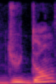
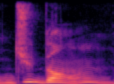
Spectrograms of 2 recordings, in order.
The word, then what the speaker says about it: Duban: Je vous ai dit Dudan, c'est Duban. J'ai mal prononcé, excusez-moi.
